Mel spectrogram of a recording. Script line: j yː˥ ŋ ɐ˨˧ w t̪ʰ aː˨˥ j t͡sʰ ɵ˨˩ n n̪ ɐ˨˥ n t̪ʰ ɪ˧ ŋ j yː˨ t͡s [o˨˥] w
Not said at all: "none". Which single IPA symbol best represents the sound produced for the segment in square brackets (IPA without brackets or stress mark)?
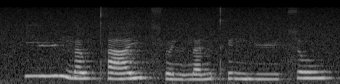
o˥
